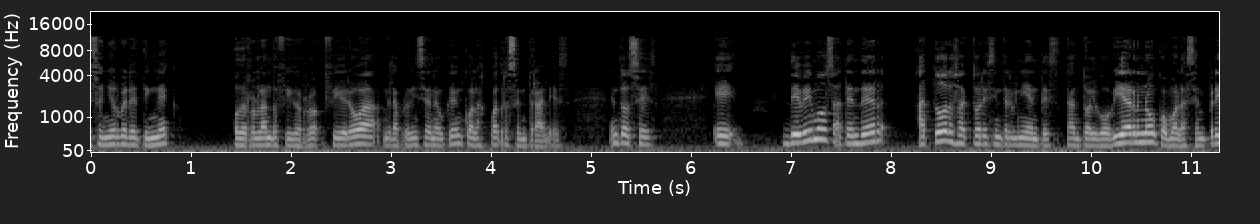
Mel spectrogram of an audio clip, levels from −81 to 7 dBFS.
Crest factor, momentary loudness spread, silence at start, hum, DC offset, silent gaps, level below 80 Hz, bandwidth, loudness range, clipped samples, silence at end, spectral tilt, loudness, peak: 18 dB; 12 LU; 0 s; none; under 0.1%; none; -50 dBFS; 11.5 kHz; 7 LU; under 0.1%; 0 s; -6 dB/octave; -28 LUFS; -10 dBFS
